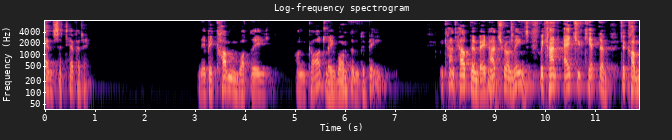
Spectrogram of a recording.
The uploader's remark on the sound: This sermon was preached at Ballymacashon Congregational Church, and Templepatrick Reformed Church, recorded at TRC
